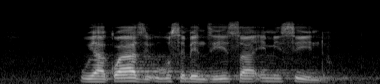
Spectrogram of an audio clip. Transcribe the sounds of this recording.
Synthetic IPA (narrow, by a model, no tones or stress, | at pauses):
ujak̬waziuk̬usɛɓend͡zʱisaʔimisiːndʱɔ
